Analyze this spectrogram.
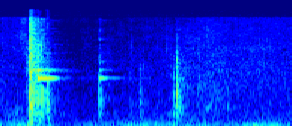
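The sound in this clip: A cup and tea bag are handled while making tea: one sharp clink, then two softer light taps. The sounds are brief and sparse, with quiet gaps between them.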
